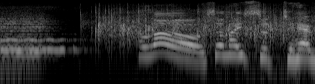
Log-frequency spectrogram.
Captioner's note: audience applauding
